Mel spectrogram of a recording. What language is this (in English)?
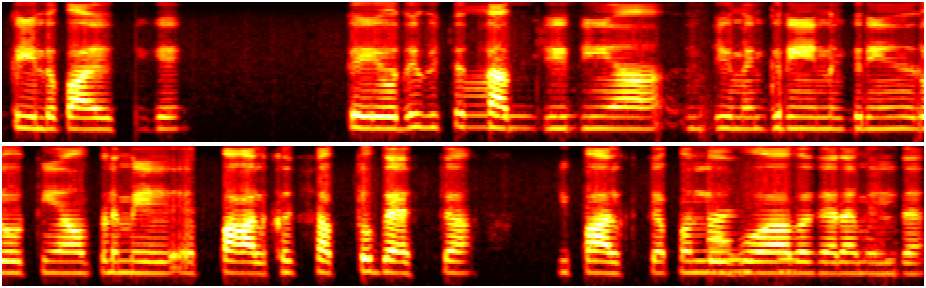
Punjabi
